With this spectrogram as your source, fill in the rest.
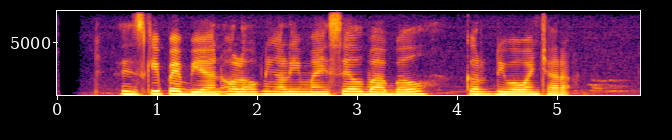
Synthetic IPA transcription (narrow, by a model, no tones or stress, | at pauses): riskipɛbianɔlɔɦɔk̚niŋalimajsɛlbabəl | kɨrdiwawaɲt͡ʃaɾa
